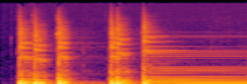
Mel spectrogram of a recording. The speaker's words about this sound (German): Genau, jetzt haben wir den Funkbass. Den oktaviere ich jetzt nochmal. mal. Und dann haben wir diesen geilen Sound.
